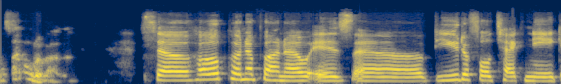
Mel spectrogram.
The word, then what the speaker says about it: Ho'oponopono: It's Ho'oponopono.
